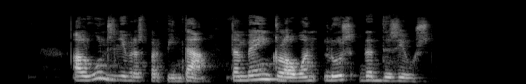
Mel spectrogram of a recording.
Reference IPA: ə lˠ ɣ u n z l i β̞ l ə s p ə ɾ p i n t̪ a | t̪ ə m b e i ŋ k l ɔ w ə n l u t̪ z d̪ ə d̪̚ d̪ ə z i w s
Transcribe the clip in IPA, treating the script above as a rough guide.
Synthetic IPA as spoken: ə lˠ ɣ u n z ʎ i β̞ ɾ ə s p ə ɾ p i n t̪ a | t̪ ə m b e i ŋ k l ɔ w ə n l u z d̪ ə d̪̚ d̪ ə z i w s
